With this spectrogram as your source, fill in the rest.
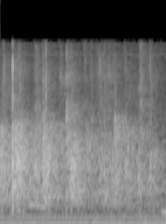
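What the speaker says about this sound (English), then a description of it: "Can we have a louder round of applause for Natalie for keeping her nerve during the technical" Audience applause at a women's startup pitch competition final in the UAE, steady dense clapping from a crowd filling the whole short stretch at a moderate level.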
